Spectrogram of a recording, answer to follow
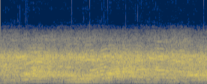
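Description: Crowd of fans cheering and shouting, many high voices overlapping in a steady, loud din.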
